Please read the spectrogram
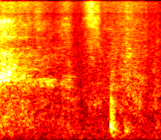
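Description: Near silence: room tone, with a couple of faint brief sounds a little past a second in.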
